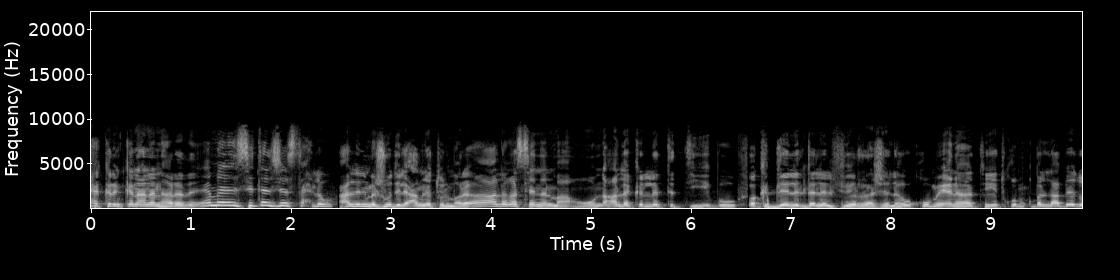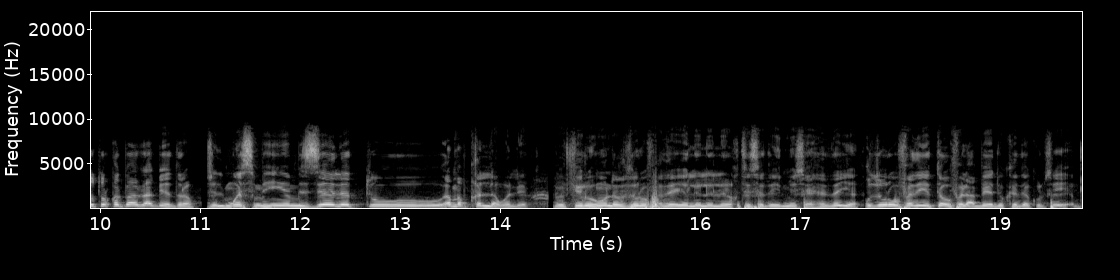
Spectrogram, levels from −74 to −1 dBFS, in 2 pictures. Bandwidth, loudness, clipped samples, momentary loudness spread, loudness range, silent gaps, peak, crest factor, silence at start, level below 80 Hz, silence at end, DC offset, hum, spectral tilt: 9.6 kHz; -19 LUFS; under 0.1%; 7 LU; 2 LU; 11.02-11.06 s, 14.48-14.52 s; -4 dBFS; 16 dB; 0 s; -48 dBFS; 0 s; under 0.1%; none; -5.5 dB/octave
